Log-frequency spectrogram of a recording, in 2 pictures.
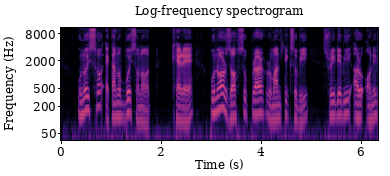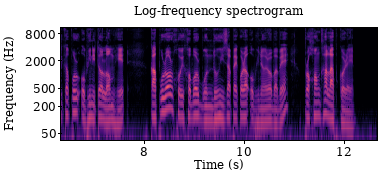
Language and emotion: Assamese, neutral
